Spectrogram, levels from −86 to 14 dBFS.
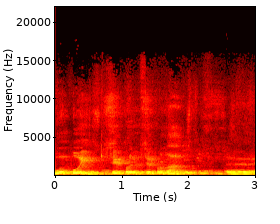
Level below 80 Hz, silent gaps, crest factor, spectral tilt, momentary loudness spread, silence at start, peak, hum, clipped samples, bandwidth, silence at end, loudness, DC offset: -72 dBFS; none; 12 dB; -5.5 dB/octave; 7 LU; 0 s; -2 dBFS; none; under 0.1%; 15 kHz; 0 s; -15 LUFS; under 0.1%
